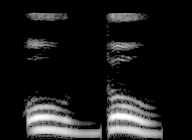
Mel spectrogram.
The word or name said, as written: ordbok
